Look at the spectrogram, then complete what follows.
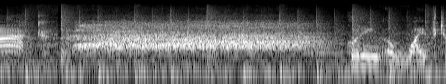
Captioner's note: large applause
